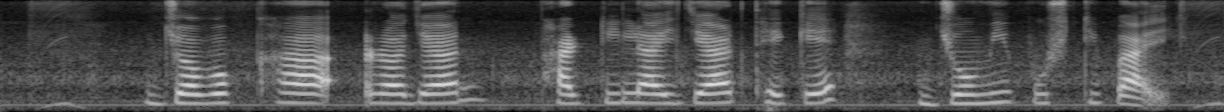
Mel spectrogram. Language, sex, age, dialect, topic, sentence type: Bengali, female, 18-24, Northern/Varendri, agriculture, statement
